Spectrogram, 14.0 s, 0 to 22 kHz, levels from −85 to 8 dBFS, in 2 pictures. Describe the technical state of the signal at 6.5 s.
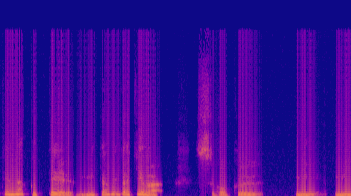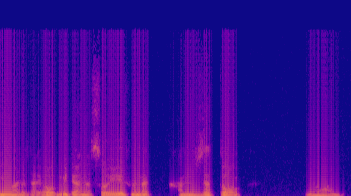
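At 6.49 s a block of digital silence about 5 ms long cut into the speech, cutting in and out without fade and heard as a tick or dip. Underneath, a block size mismatch (padded) persists: each short 256-sample write is topped up with zeros, producing a 100 Hz buzz and slowing the speech to 0.533 times its speed with its timbre kept.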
